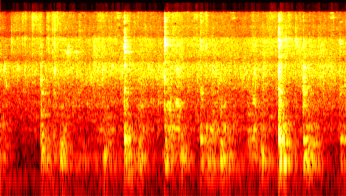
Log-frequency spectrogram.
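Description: Onion, capsicum, beans and green chillies fry in a pan with a steady sizzle. Regular stirring strokes and scrapes land about every half second, close and moderately loud, with no talk.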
